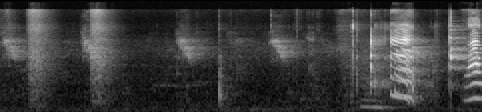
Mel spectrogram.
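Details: Pet talking parrot, kept indoors, that says "Mitthu Mitthu" and "Mummy": soft chirps for four seconds, then a burst of loud, harsh harmonic calls that sweep down at the end.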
